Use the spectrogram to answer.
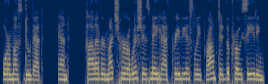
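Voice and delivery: plain reading voice

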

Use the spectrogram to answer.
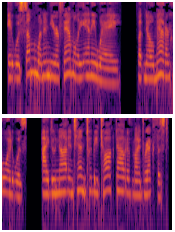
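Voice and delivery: ordinary delivery, nothing marked

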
